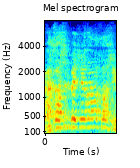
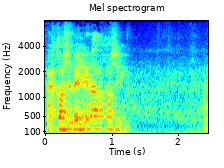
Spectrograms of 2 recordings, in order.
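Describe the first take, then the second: First: Hakosher de beitrei lav hakosher hi rattled off quickly and higher; fast higher quote. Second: Chanted, Hakosher de beitrei lav hakosher hi drawn out slowly, word by word; slow chanted quote. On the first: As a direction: fire the line off fast, pitched up. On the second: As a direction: chant the Talmud line slowly, each word weighed. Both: Shown as a demonstration.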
